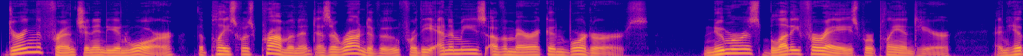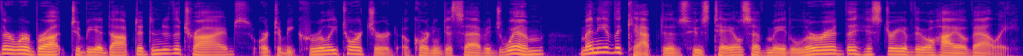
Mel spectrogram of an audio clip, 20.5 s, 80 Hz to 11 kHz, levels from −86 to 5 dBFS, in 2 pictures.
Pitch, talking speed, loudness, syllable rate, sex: 125 Hz, 175 wpm, -20 LUFS, 5.4 syllables/s, male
